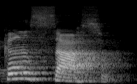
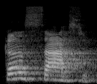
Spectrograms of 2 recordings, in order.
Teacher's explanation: Cansaço, paroxítona, porque está na penúltima sílaba, o sa.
